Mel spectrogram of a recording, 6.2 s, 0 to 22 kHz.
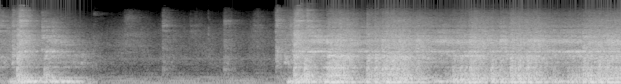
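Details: Moster 185 Plus two-stroke with rough idle and hard restart: it putters unevenly at idle, fades to a faint uneven run, then catches and runs loud and lumpy again; priming is needed to restart. Rough idle.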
